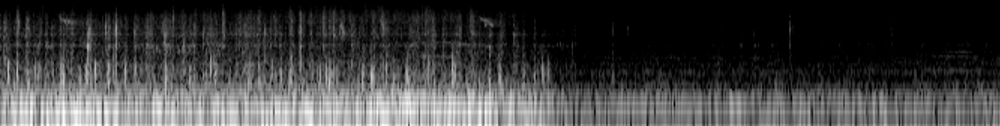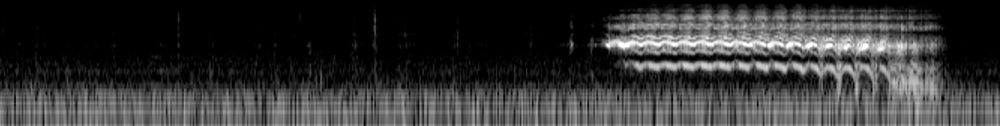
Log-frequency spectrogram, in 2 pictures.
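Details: Wild baby horse separated from his mother at the Salt River, Arizona, recorded with a long range microphone: after near quiet, a loud, quavering, tremulous whinny of about two seconds; earlier, low rumbling outdoor noise and scattered knocks.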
